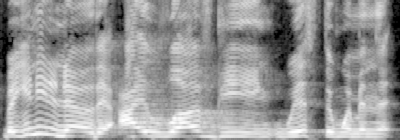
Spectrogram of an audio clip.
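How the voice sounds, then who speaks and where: A woman's voice: on the high side, moderate pace, fairly bright tone, smooth. A middle-aged woman with an Arkansas accent giving a chatty, folksy, informal talk to an audience at a conference. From Arkansas, United States. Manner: chatty, folksy, frequent rhetorical asides. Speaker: conference speaker. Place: conference hall. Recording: long hall reverb from live event.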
